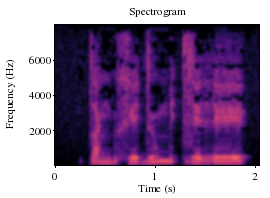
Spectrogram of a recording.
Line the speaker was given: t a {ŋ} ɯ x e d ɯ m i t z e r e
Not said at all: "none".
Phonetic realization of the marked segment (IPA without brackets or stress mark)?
ŋ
